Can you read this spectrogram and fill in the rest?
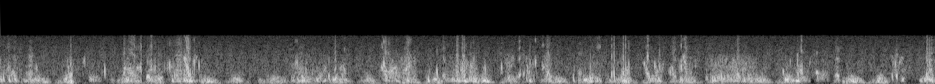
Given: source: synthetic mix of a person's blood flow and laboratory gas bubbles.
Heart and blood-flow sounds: Doppler ultrasound of blood flow; precordium
0.00-0.42 s: bubbles
0.64-0.77 s: bubbles
0.82-1.08 s: bubbles
1.21-1.42 s: bubbles
1.45-2.03 s: bubbles
2.90-3.47 s: bubbles
3.79-4.18 s: bubbles
4.25-4.93 s: bubbles
4.99-5.54 s: bubbles
5.70-6.04 s: bubbles
6.08-6.33 s: bubbles
6.41-7.00 s: bubbles
7.03-7.67 s: bubbles
7.80-8.42 s: bubbles
8.88-9.07 s: bubbles
9.18-9.36 s: bubbles
From the record:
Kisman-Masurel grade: 333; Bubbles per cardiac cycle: rolling drumbeat, 9 or more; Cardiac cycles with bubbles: 50 to 99%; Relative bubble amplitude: loud (0.450 to 0.775); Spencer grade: 3 (all of the cardiac periods contain showers or single bubble signals, but not dominating or overriding the cardiac motion signals); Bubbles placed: anywhere in the cardiac cycle

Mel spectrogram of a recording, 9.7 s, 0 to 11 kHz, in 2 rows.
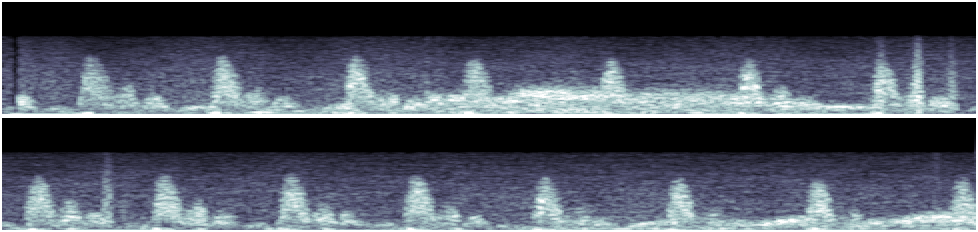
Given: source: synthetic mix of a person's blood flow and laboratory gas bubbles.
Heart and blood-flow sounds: Doppler ultrasound of blood flow; subclavian vein
no bubbles
From the record:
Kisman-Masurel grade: 000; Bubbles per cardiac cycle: 0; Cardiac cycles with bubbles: 0%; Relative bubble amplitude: no bubbles discernible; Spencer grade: 0 (complete lack of bubble signals)

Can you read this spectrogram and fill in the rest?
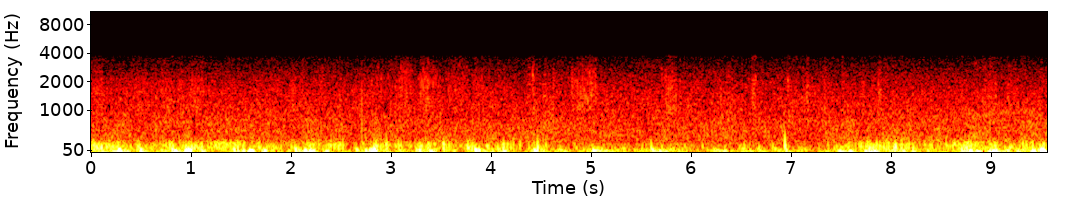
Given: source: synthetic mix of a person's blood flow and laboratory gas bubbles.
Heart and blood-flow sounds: Doppler ultrasound of blood flow; subclavian vein
no bubbles
From the record:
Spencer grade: 0 (complete lack of bubble signals)

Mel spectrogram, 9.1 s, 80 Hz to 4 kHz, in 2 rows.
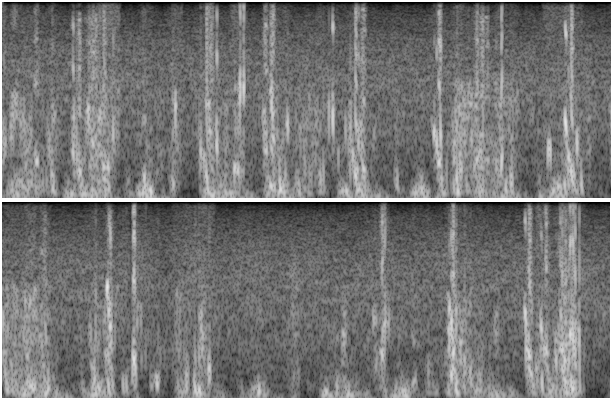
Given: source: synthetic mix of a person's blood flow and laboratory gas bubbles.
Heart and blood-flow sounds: Doppler ultrasound of blood flow; precordium
0.00-0.46 s: bubbles
0.49-0.89 s: bubbles
1.01-1.15 s: bubbles
1.25-1.37 s: bubbles
1.44-1.65 s: bubbles
1.71-1.85 s: bubbles
1.94-2.83 s: bubbles
2.94-3.00 s: bubbles
3.21-3.88 s: bubbles
4.05-4.38 s: bubbles
4.54-5.01 s: bubbles
5.20-5.81 s: bubbles
5.85-6.17 s: bubbles
7.34-7.49 s: bubbles
7.63-7.70 s: bubbles
7.73-8.25 s: bubbles
8.46-8.94 s: bubbles
From the record:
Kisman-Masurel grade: 333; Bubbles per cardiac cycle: rolling drumbeat, 9 or more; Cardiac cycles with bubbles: 50 to 99%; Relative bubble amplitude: loud (0.450 to 0.775); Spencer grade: 3 (all of the cardiac periods contain showers or single bubble signals, but not dominating or overriding the cardiac motion signals); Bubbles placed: anywhere in the cardiac cycle

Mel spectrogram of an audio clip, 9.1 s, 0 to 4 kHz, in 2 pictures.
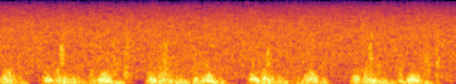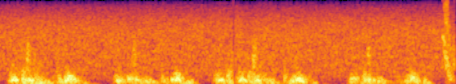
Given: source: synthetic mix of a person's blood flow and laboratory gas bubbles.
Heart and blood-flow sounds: Doppler ultrasound of blood flow; precordium
8.98-9.13 s: bubbles
From the record:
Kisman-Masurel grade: 221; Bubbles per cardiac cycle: several, 3 to 8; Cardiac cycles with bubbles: 10 to 50%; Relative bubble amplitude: barely perceptible (0.100 to 0.250); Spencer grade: 2 (many but less than half of the cardiac periods contain bubble signals, singularly or in groups); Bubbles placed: only in the low amplitude regions of the cardiac cycle

